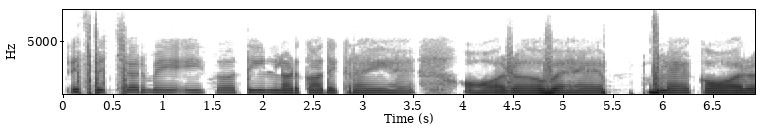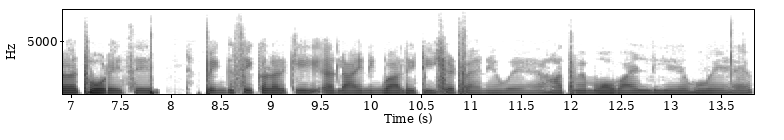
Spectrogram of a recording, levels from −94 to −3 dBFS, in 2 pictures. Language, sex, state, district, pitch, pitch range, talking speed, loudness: Hindi, female, Uttar Pradesh, Jyotiba Phule Nagar, 185 Hz, 180-195 Hz, 145 wpm, -26 LUFS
